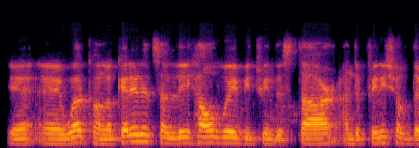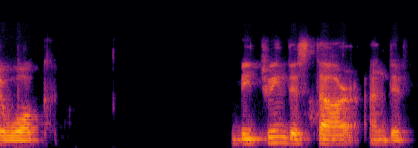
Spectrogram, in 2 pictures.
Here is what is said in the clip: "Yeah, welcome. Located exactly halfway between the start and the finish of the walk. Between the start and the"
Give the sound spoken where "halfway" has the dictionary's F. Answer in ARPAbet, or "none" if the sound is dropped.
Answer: none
